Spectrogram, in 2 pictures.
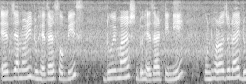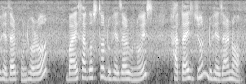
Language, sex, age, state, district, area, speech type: Assamese, female, 45-60, Assam, Tinsukia, rural, spontaneous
